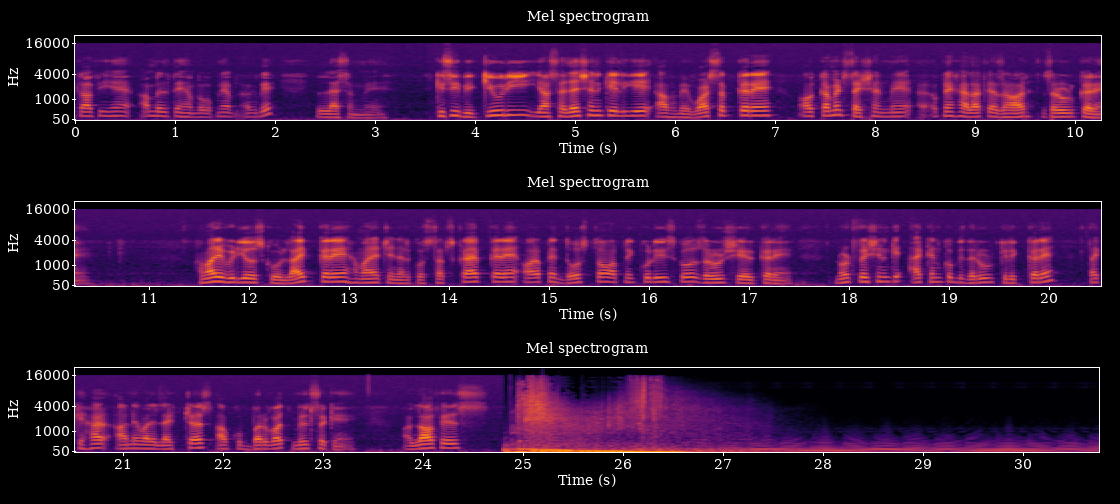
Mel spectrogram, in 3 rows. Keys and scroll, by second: 10.6 Right.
